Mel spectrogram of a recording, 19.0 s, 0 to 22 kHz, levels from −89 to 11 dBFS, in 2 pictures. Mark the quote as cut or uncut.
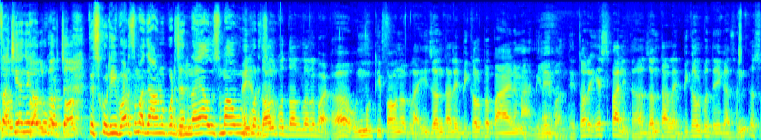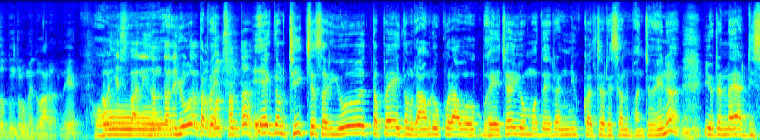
uncut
